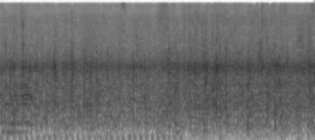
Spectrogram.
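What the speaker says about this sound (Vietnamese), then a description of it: "May quá trời vừa bây giờ nó bắt đầu mưa con ạ." Rain beginning to fall on a farm beside a wooden pigeon coop, a steady dense hiss of drops hitting surfaces at close range, with no voices.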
